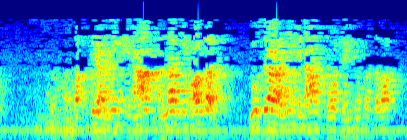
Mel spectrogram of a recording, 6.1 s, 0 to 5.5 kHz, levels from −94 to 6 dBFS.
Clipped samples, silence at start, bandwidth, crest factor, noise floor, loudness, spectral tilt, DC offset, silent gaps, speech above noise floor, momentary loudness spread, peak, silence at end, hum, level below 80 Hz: under 0.1%; 0 s; 4.1 kHz; 16 dB; -44 dBFS; -16 LUFS; -9 dB/octave; under 0.1%; none; 28 dB; 17 LU; 0 dBFS; 0.1 s; none; -50 dBFS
